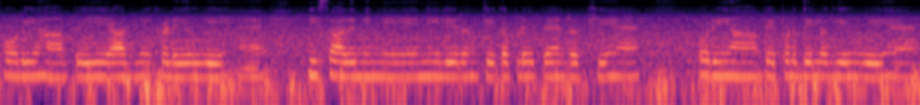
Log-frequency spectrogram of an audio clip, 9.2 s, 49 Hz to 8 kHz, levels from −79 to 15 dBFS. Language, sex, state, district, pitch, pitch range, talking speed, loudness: Hindi, female, Haryana, Jhajjar, 190 Hz, 125-195 Hz, 155 wpm, -16 LUFS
